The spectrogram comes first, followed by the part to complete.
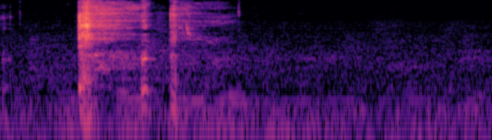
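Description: A person coughing close to the microphone: one loud cough about half a second in, followed by two smaller ones.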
